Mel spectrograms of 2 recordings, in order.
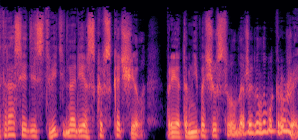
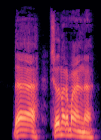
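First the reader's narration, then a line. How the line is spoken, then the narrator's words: Shouted. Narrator (Russian): крикнул я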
